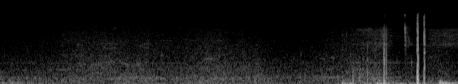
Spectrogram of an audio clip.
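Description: Wind rushes past steadily during a glide through the air.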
